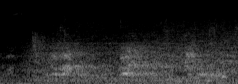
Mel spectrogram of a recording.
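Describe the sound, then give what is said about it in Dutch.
A pack of wild dogs attacks a police dog, barking and yelping in a scuffle, with three quick bursts of snarling, yipping noise over a steady rough background. “Je hebt hier eh, eh, een, een, roedel met, ik heb hem ook hier staan, een roedel met, met wilde honden. En die vallen een politiehond aan.”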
